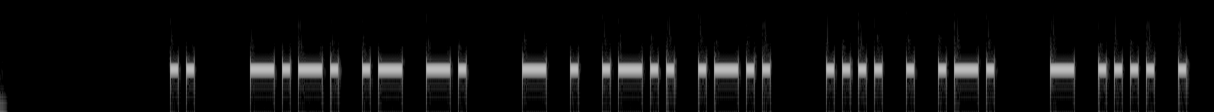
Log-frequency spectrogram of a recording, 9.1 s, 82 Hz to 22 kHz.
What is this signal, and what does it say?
Morse code, heard as a keyed tone, about 20 wpm, 700 Hz. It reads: I CAN TELL HER THE
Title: Sentences from Top 1000 Words - Review Part 3 - 20wpm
